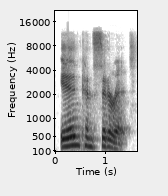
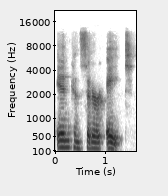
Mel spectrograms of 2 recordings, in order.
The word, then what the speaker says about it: inconsiderate: We don't pronounce it as inconsiderate. So it's a short A, not a long A.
